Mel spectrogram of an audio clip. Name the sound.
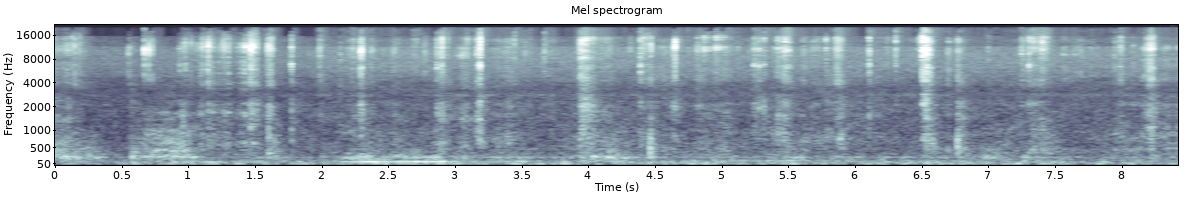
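scissors cutting folded paper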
